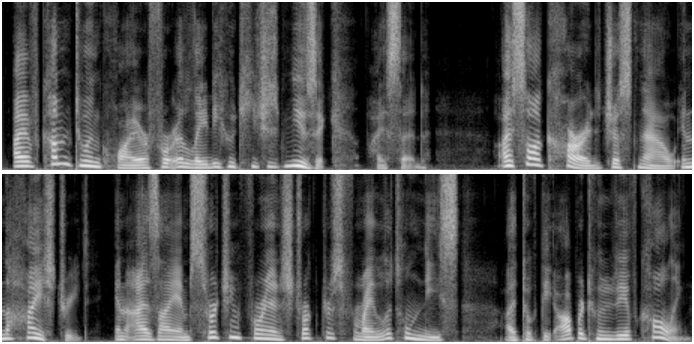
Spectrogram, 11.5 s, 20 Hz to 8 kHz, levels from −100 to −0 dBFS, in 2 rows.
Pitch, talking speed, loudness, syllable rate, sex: 175 Hz, 215 wpm, -21 LUFS, 5.6 syllables/s, male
